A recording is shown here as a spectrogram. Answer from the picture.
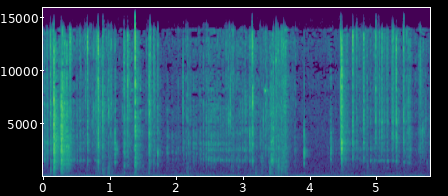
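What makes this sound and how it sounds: A solid white soap bar with a red outer layer is held in the hand while a knife blade peels and shaves flakes from it. Quick, dry, bright scraping and crisp crackling cuts come in irregular bursts, with a few sharper snaps standing out. A low steady hum sits underneath.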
